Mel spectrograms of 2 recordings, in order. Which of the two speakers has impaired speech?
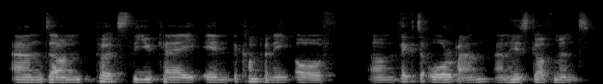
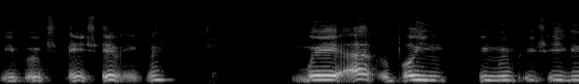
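The second: cerebral palsy; mixed spastic and dyskinetic, wheelchair user; speech impairment, minimised through ongoing practice.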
